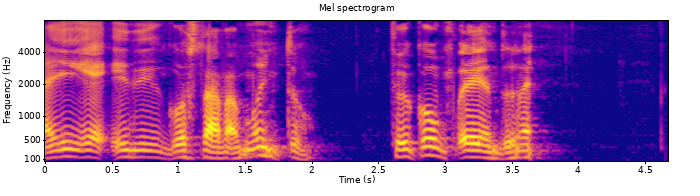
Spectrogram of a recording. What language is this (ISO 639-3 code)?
por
